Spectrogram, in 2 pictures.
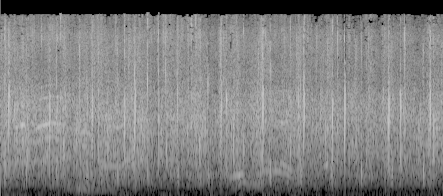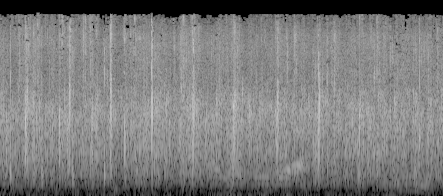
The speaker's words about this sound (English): Look at your clapping.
